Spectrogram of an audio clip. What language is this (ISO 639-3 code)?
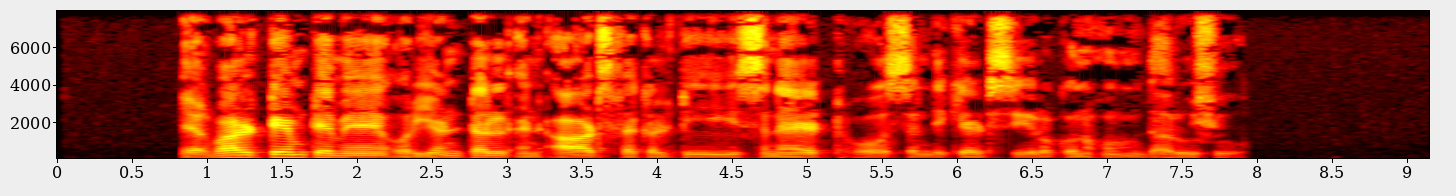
trw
